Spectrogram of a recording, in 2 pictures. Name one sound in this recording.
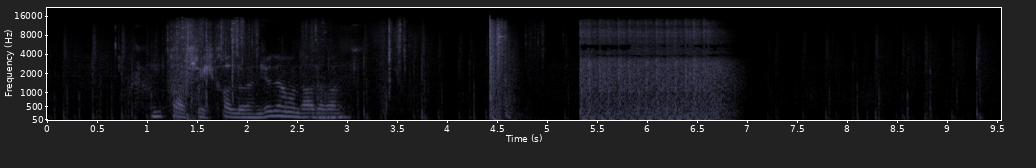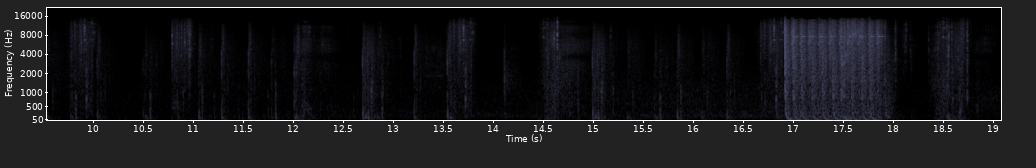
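Gunshots crack in short bursts from a video game.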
